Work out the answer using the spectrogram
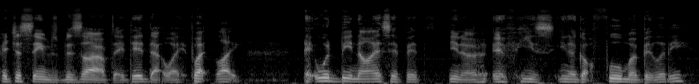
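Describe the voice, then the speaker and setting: A man co-hosting a podcast, chatting casually with slangy, animated interjections. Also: medium pitch, moderate pace. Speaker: podcast co-host.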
